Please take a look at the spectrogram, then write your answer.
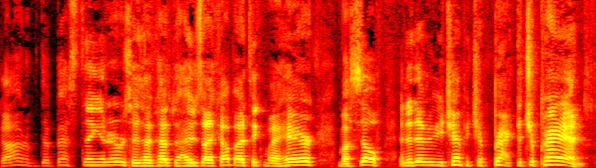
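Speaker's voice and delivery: high, worked-up mock rant. Wrestler imitated threatening to take his title to Japan, ranting. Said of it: "He starts ranting".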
